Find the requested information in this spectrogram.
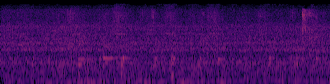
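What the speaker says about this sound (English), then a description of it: "it's lovely to see two engines working in tandem on a nice big long goods train" Two steam engines pull a long goods train in a train simulator game, producing a steady, low rumble of rolling wagons with a faint rhythmic clatter and no talk.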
